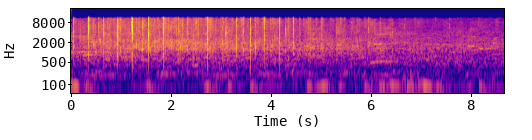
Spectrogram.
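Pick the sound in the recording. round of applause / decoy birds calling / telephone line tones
round of applause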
